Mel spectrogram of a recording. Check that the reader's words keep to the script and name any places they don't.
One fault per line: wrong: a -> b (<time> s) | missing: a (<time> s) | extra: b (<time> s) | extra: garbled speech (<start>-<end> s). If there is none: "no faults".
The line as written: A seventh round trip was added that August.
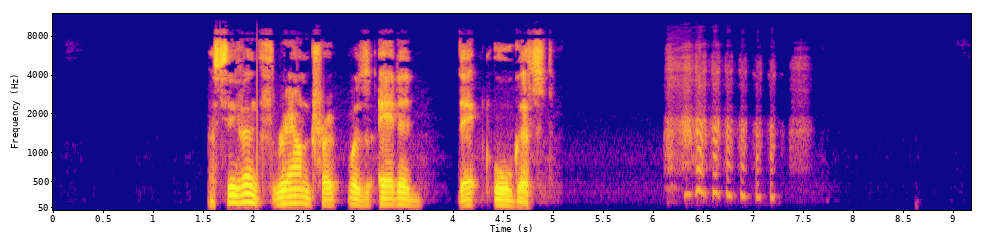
no faults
